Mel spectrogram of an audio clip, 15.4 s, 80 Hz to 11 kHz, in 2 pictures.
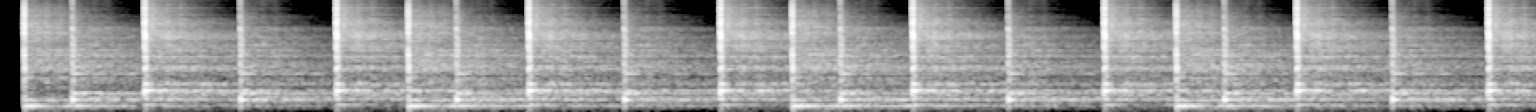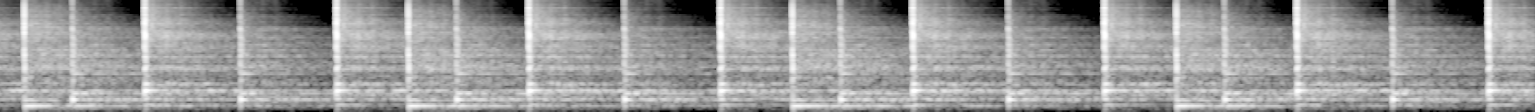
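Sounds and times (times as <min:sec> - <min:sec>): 
conga drums in a hall: 0:00.1 - 0:15.3.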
